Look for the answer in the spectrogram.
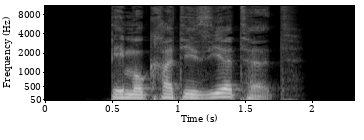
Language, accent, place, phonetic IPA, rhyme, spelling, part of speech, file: German, Germany, Berlin, [demokʁatiˈziːɐ̯tət], -iːɐ̯tət, demokratisiertet, verb, De-demokratisiertet.ogg
- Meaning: inflection of demokratisieren: 1. second-person plural preterite 2. second-person plural subjunctive II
